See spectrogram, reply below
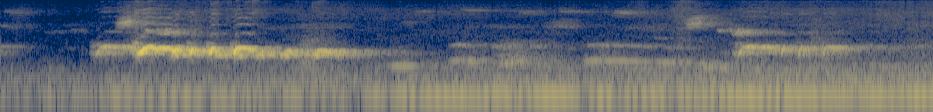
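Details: Singing local zebra dove, gedang rojo type, kept as master song and lure; one long purring trilled coo, then a quieter answering phrase, over a steady low hum.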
